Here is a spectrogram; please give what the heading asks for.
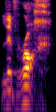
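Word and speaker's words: לִבְרֹחַ: It's a patak, but it's a furtive patak. It's a little A, just a little bit of A to get from the O to the ch. So live roch is the way you would pronounce that, and that's a patak.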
